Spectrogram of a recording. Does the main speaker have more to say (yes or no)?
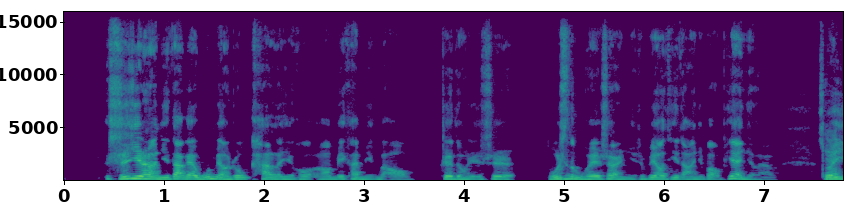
no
